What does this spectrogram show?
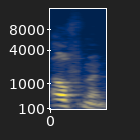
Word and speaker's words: Elfman: John Elfman no John it's it's pronounced Elfman it's not oh sorry else my Valerius valerian sure it's not Danny Elfman listen valerian are my full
